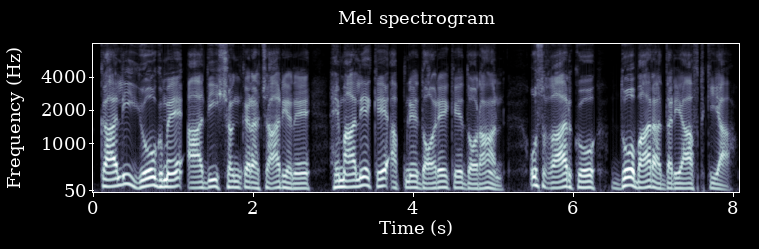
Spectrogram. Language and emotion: Urdu, neutral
